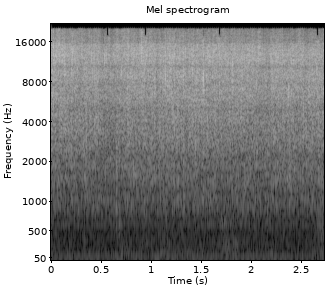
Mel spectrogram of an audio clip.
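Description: Mushrooms sizzle in a pan for a spinach and mushroom omelette, a loud, even frying hiss that runs without a break.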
